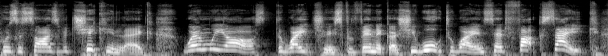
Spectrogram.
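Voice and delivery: put-on Essex accent. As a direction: read it as an outraged Essex reviewer. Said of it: "do it with an Essex accent".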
